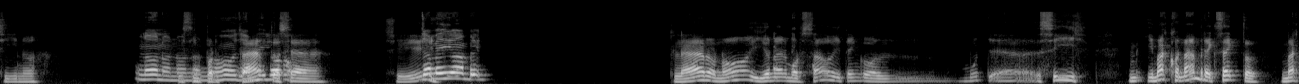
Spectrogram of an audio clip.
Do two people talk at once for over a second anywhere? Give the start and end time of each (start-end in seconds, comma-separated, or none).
1.8-3.1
